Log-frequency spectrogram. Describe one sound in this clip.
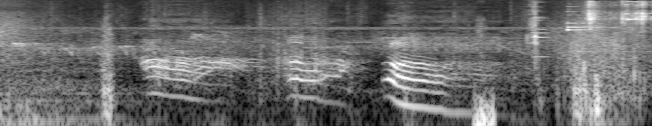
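A creature lets out falling, groaning cries.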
